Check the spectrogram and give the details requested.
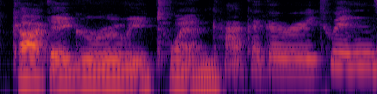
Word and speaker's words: Kakegurui: It's Kakegurui Twin.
